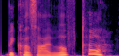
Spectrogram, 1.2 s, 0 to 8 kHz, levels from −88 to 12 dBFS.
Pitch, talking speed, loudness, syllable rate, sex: 190 Hz, 200 wpm, -16 LUFS, 6.6 syllables/s, female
